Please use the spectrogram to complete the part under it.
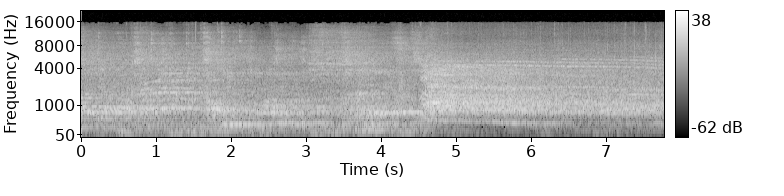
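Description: A crowd cheers and roars in a large echoing hall.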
